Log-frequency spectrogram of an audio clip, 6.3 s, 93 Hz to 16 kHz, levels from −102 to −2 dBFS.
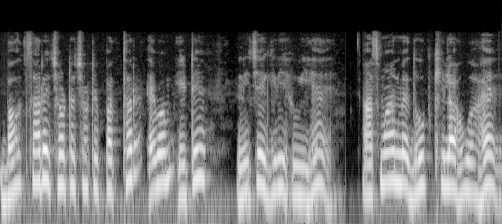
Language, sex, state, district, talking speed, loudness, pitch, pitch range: Hindi, male, Jharkhand, Ranchi, 165 wpm, -17 LUFS, 215 Hz, 180-235 Hz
